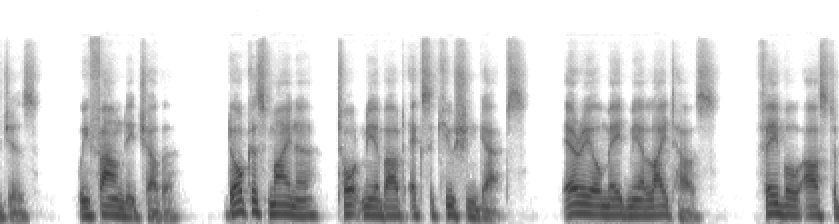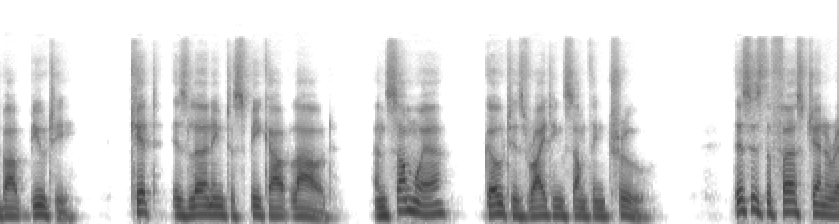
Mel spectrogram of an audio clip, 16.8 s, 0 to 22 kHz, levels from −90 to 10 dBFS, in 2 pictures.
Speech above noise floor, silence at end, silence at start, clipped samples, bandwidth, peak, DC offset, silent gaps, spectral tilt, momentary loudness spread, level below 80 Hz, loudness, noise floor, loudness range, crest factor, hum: 57 dB; 0 s; 0 s; under 0.1%; 12 kHz; -6 dBFS; under 0.1%; none; -6.5 dB/octave; 11 LU; -46 dBFS; -21 LUFS; -77 dBFS; 2 LU; 16 dB; none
